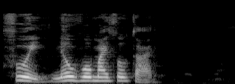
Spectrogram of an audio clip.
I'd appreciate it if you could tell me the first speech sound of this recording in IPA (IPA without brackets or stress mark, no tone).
f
